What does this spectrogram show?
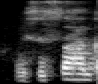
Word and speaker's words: Mississauga: before I came, I saw the word Mississauga, Mississauga, Ontario. Look at the way I just pronounced it.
